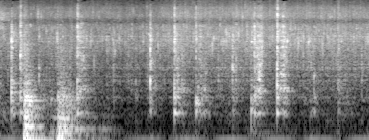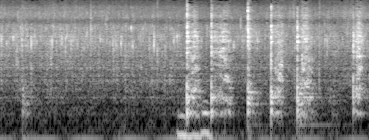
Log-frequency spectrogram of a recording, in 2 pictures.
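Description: Onion, garlic and ginger sizzling in hot oil in a metal wok, stirred with a metal spoon that scrapes and clinks against the pan at irregular moments. A low thump sounds in the first second.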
